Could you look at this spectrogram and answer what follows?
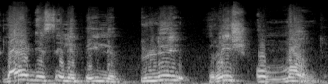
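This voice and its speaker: A man's voice: fairly high pitch, lively intonation, measured pace. A man with a Congolese accent being interviewed as a political candidate, switching between Swahili and French in an emphatic, self-assured way and repeating phrases. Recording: clearly noisy background ambience.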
